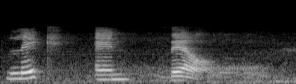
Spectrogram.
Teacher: airflow passes to the sides of tongue usually when pronouncing them. If your native language uses the Latin alphabet, changes are that the L in it is in lateral.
